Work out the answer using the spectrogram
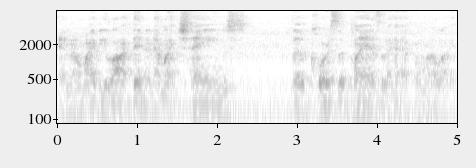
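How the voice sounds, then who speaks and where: A man's voice: low-pitched, flat delivery, normal speed, creaky. A man around thirty co-hosting a podcast, talking things through in casual chat with loose slang and many fillers. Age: 30s. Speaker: podcast co-host. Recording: echoey room, distant mic, noisy background.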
